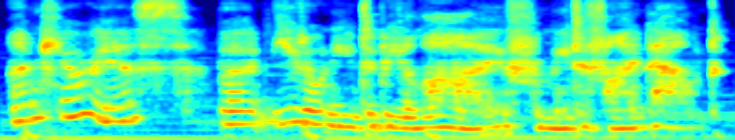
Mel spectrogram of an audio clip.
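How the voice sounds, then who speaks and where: Sharp, cold, menacing scientist. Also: female voice, mid-range voice, sing-song, moderate pace, far from the mic, faint music behind. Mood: cold menace. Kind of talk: video game voice acting.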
